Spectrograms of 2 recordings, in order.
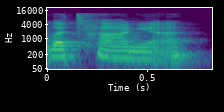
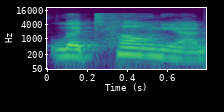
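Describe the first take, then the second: First: The middle syllable sounds like 'tan'. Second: The middle syllable sounds like 'tone'. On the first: The speaker calls it wrong. "not Latanya" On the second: The speaker calls it right. "So it's Latonia"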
